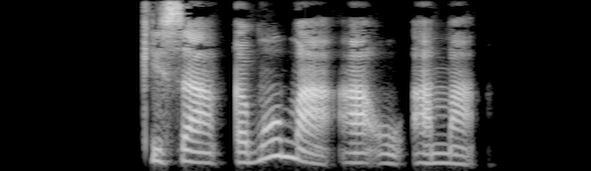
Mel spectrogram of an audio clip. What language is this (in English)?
Paiwan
